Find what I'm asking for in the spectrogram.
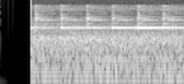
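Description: A train rumbling steadily past at close range, a loud, even roar that starts abruptly and holds without pause.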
